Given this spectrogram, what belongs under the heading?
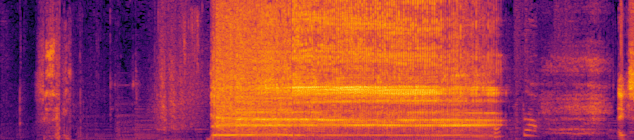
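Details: One long, loud, drawn-out deliberate burp of about three seconds made to troll players over online voice chat in Counter-Strike: Global Offensive, with game sounds and chatter around it.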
